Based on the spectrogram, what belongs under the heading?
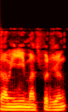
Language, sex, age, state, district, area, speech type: Bodo, male, 60+, Assam, Chirang, rural, spontaneous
